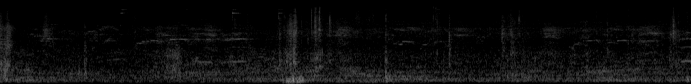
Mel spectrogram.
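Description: Quiet outdoor ambience with birds chirping now and then, and a few soft knocks, the loudest about three seconds in.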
